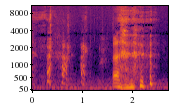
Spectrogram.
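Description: A small Chihuahua guard dog barks in short, high-pitched yaps, a few spaced-out ones first, then a louder, more insistent burst followed by two quick final yips.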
